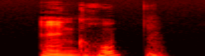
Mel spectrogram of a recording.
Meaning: group
- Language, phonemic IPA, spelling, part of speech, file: French, /ɡʁup/, groupe, noun, Fr-groupe.ogg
